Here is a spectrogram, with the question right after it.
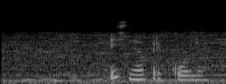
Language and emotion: Russian, neutral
